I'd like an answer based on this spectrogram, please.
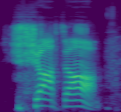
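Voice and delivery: shrill, very high, loud outburst yell. Telling another speaker to be quiet: yelling at someone. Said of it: "I'm just yelling at him".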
